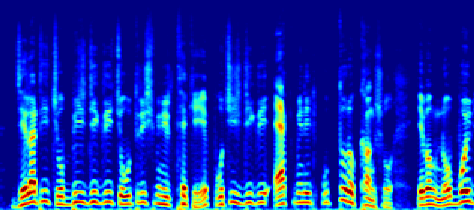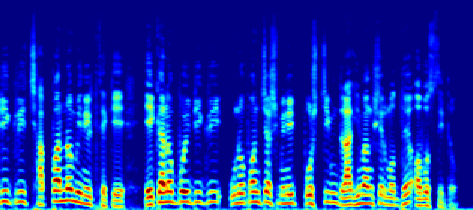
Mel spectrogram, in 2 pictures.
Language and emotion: Bengali, neutral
